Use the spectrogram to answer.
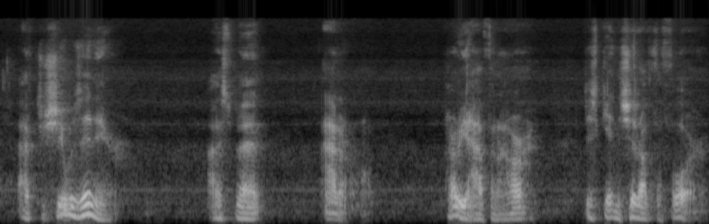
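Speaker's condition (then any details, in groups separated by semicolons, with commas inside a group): Multiple sclerosis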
